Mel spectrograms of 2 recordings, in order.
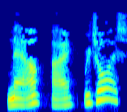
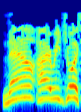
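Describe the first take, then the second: First: Soft, low, slow and spaced out; quiet reflection. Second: Higher, slow, emphatic rejoicing; really meaning it. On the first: Preacher asks if this is your attitude, hushed. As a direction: let each word sink in quietly. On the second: Preacher shows congregation how to mean it, emphatic. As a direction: proclaim it with full conviction. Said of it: "say it like you really, really, really mean it". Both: Shown as a demonstration.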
